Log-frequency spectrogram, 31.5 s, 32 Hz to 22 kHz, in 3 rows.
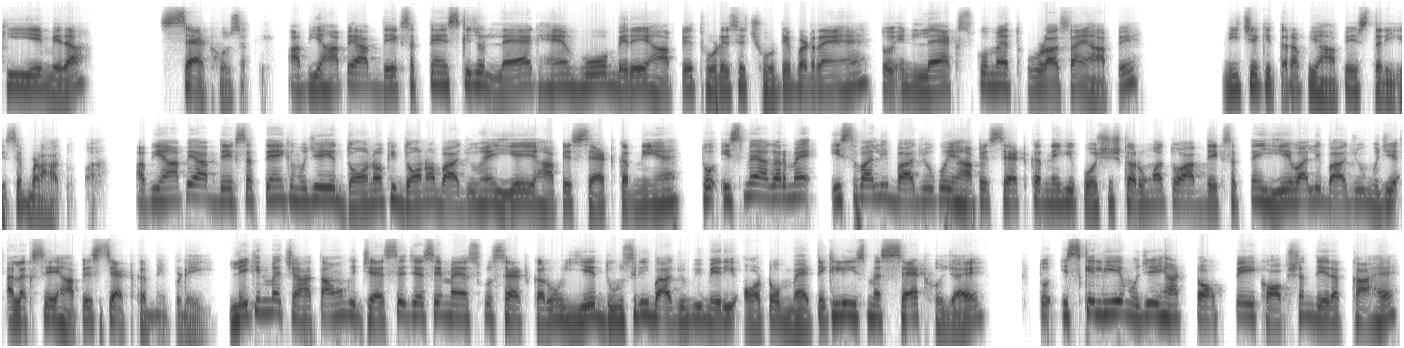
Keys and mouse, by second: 2.0 middle click, 4.1 middle click, 5.6 middle click, 7.0-8.2 drag, 9.2-10.8 drag, 11.3 ctrl+z, 12.4 middle click, 14.8 middle click, 15.6 middle click, 18.9 click, 29.0 ctrl+z.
